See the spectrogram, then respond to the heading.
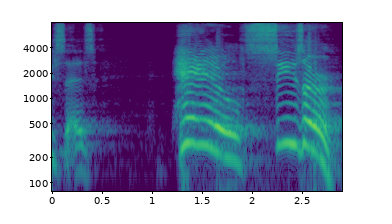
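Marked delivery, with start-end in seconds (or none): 1.2-2.8 high, drawn-out crowd yell; pumped-up shout. Acted. Excited man in the crowd hailing Caesar, pumped-up shout. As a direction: holler it out at full volume, stretched long. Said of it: "he's all pumped up".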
